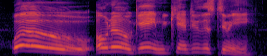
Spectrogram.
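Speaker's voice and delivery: high, loud startled cry; shocked outcry. Real, not acted. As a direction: yelp in real dismay. Game restarts him unexpectedly.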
